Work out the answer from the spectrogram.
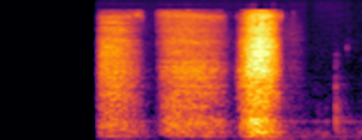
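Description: Two quick hissing breaths in, then one loud explosive burst: a single ordinary sneeze.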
